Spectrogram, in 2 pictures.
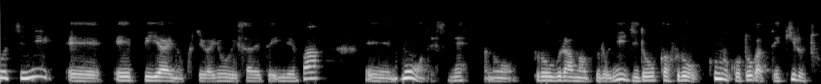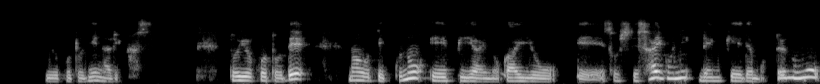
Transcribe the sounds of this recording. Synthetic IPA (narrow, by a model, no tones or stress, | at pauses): ɯ̟t͡ɕiɲ̟ieːeːpʲiːaino̞kɯ̟̥t͡ɕiɡajo̞ːisaɾe̞t̪e̞ʔiɾe̞ba | eːmo̞ːd̪e̞sɨne̞ano̞pɯ̟ɾo̞ɡɯ̟ɾamabɯ̟ɾɯ̟ɲ̟id͡ʑid̪o̞ːkaɸɯ̟ɾo̞ːkɯ̟mɯ̟ko̞t̪o̞ɡad̪e̞kʲiɾɯ̟t̪o̥ | jɯ̟ːko̞t̪o̞ɲ̟inaɾʲimasɨ̥ | t̪o̞jɯ̟ːko̞t̪o̞d̪e̞ | maɯ̟t̪ʲikːɯ̟no̞ʔe̞ːpʲiːaino̞̰ɡaijo̞ː | ḛːso̞ɕi̥t̪e̞saiɡo̞ɲ̟iɾẽ̞ŋke̞ːd̪e̞mo̞t̪ːo̞jɯ̟no̞mo̞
